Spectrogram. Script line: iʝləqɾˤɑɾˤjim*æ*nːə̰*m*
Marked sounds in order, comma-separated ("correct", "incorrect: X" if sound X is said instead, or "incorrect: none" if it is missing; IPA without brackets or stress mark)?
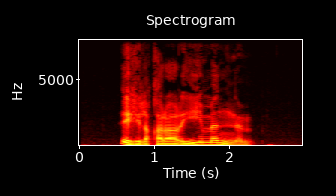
correct, correct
